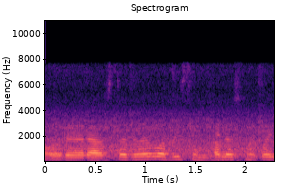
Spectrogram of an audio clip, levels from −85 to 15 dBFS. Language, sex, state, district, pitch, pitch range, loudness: Hindi, female, Punjab, Pathankot, 190 Hz, 175-200 Hz, -17 LUFS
